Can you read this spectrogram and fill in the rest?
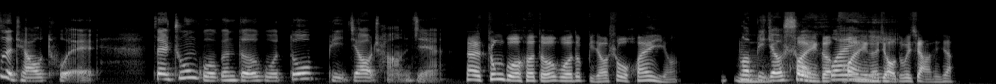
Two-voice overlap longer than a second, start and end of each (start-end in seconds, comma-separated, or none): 7.4-9.0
